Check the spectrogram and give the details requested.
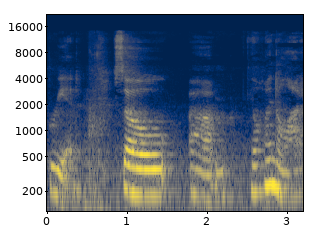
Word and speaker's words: Brigid: on the end, and I pronounce Brigid, I pronounce it Breed.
